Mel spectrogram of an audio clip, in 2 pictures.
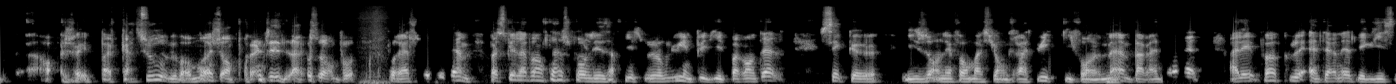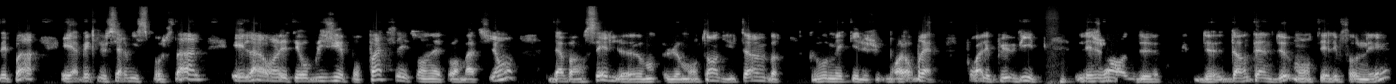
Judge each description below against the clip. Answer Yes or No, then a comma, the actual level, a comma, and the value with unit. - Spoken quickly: No, average, 175 wpm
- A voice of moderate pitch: Yes, medium, 155 Hz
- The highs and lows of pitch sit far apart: Yes, wide, 8.3 semitones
